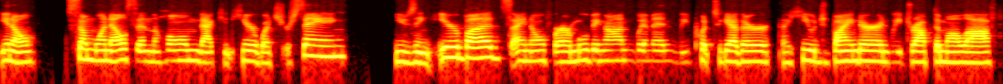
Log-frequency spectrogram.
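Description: A woman speaking on a video call panel, her voice a little low for a woman and her sound dry, with almost no room around it. She talks in an earnest, practical way, leaning on "really" and "you know" as she explains. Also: no echo, muffled recording. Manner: earnest, practical, repeats 'really' and 'you know'. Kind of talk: virtual panel discussion.

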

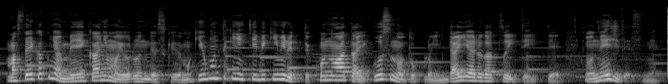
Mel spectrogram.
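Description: Rapid-fire and on the high side, this young man's voice swings widely in pitch as he hosts his coffee channel. He demonstrates brewing in a small home café room, chatting eagerly and laughing through his explanations in a casual how-to style. There's background music.

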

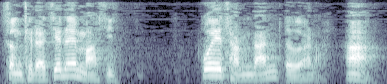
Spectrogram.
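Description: A man's voice: medium pitch, big pitch swings, normal speed. A middle-aged man with a Taiwanese Hokkien accent, a Buddhist monk giving a didactic Dharma lecture with frequent checking questions and interjections. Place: indoor lecture room at a desk before a blackboard. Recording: dull lo-fi lecture recording.

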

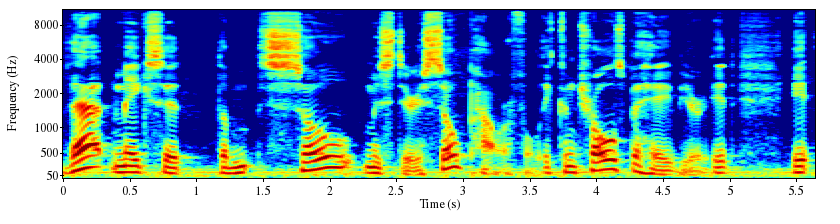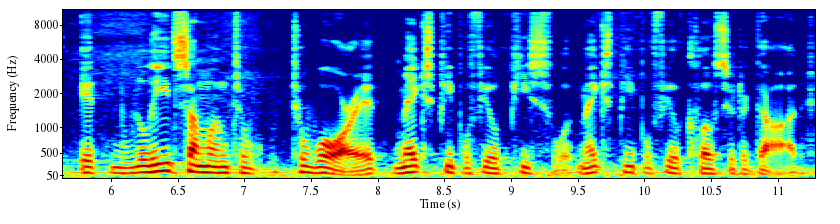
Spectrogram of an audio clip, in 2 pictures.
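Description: A man, a conductor and author, talking in a casual interview, explaining his ideas in a measured way. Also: mid-range voice, very animated, vocal fry, a little mellow, slight background noise.

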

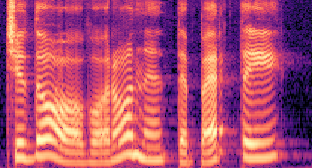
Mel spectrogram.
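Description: A woman voicing a calm, kindly male wizard teacher in an audiobook, encouraging and unhurried. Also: low-pitched. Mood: urging. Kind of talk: audiobook character voice.

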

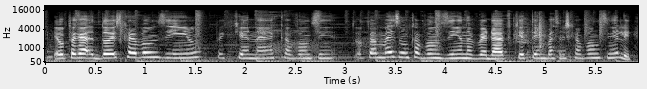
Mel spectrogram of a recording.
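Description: High-voiced playful Brazilian woman gamer. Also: steady tone, fast talker, music in the background. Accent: Brazilian Portuguese. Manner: chatty, playful, talks to viewers and in-game characters, bursts of high squeals. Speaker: Minecraft let's player. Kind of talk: casual gameplay commentary.

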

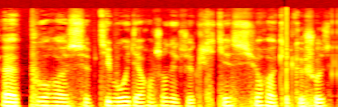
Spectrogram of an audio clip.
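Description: A young man hosting a casual software tutorial, hesitant and full of fillers and restarts, addressing viewers as guys. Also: on the high side, flat delivery, brisk, no echo. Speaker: channel host.

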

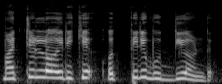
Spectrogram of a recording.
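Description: A woman narrator voicing a caring but sharp-tongued mother who answers in a tart, needling way. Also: sits high, lively intonation, normal speed, no room sound.

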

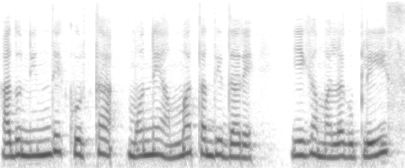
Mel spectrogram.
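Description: A patient young husband, gentle and coaxing, soothing his wife in a storybook, as a woman reads his lines. The voice stays at a middle pitch, with little change from the reader's own, on a dull, lo-fi recording. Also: steady tone, moderate pace, natural voice.

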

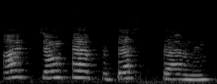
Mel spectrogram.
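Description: Heard from a distance, a woman with a high, fairly bright voice speaks at a measured pace through a balaclava. A fursuiter showing how to suit up, she talks casually and hesitantly, with lots of ums and uhs as she demonstrates.

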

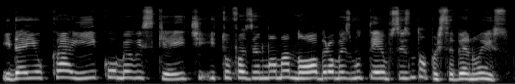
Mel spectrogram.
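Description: A woman's voice: high voice, steady tone, fast, darkish tone, dry recording, clean studio sound, close to an everyday voice. A woman voicing a playful, boastful child playing charades in a toy-figure soap opera. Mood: teasing. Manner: boastful, teasing.

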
